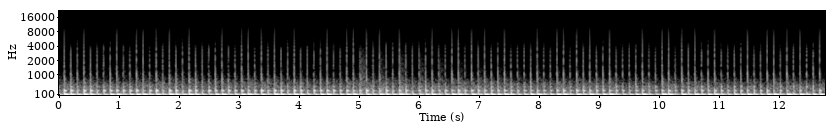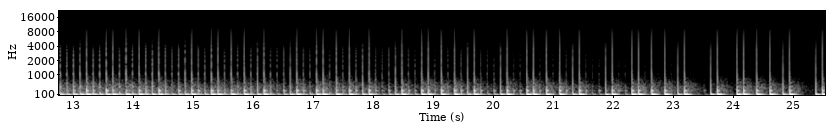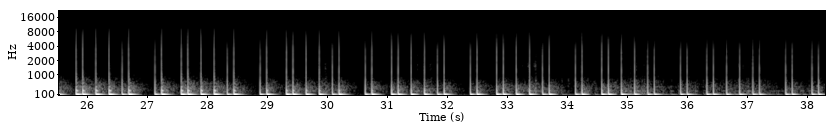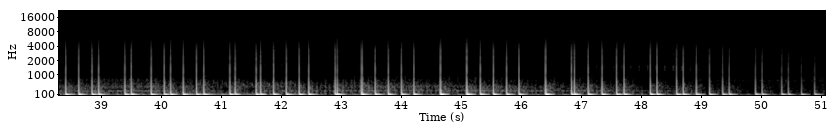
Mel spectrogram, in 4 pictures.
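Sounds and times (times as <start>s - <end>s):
drum machine techno beat: 0.0s - 10.9s.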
